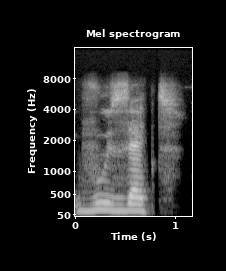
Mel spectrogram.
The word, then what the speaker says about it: vous êtes: Because the letter S in French is is mostly pronounced as a Z at the end of words or when it's followed by something, okay?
